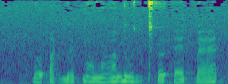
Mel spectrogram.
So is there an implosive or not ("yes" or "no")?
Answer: yes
